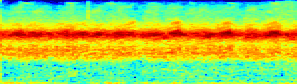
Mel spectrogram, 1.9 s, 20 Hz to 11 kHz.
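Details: Japanese tree frog calling at night, 3 May 2020, with its under-chin vocal sac swollen as large as its body; bright, high, pulsing croaks repeat about every third of a second over a steady trilling hum.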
